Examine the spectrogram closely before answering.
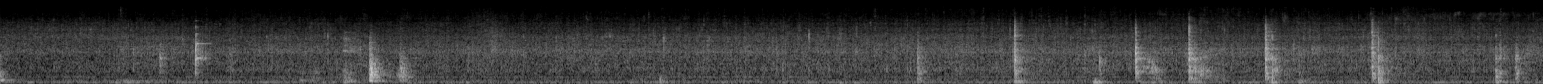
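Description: Chopped vegetables and pineapple chunks sizzling in a frying pan, stirred with a wooden spoon. A steady sizzle runs under sharp knocks and scrapes of the spoon against the pan, a few early and then one every second or so in the second half.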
